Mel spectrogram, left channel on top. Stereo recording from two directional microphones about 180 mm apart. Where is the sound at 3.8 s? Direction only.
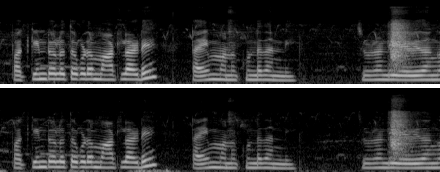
50° right (ahead or behind).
